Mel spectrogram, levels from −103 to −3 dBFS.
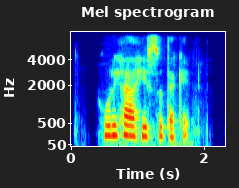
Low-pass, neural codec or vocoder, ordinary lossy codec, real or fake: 7.2 kHz; codec, 16 kHz, 4.8 kbps, FACodec; AAC, 48 kbps; fake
